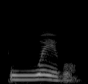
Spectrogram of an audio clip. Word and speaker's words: huevo: Then we have huevo. Remember, the H is silent in Spanish. It's like non-existent for us. So it's u-e-bo. Huevo.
